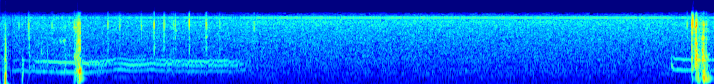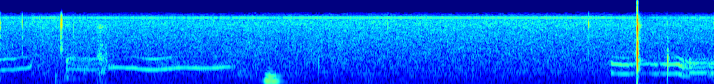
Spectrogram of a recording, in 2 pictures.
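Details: Charlie, a pet cat, snoring in deep sleep; thin whistled nasal tones with a slight wavering pitch come roughly every three seconds, one per breath, with soft clicks and rustles between them in a quiet indoor setting.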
